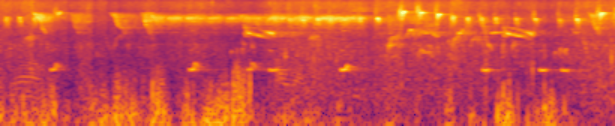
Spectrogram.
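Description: Green-tailed sunbird giving thin, high chips and short sharp twitters in quick succession, with a few lower whistled notes, over steady low wind rumble.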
